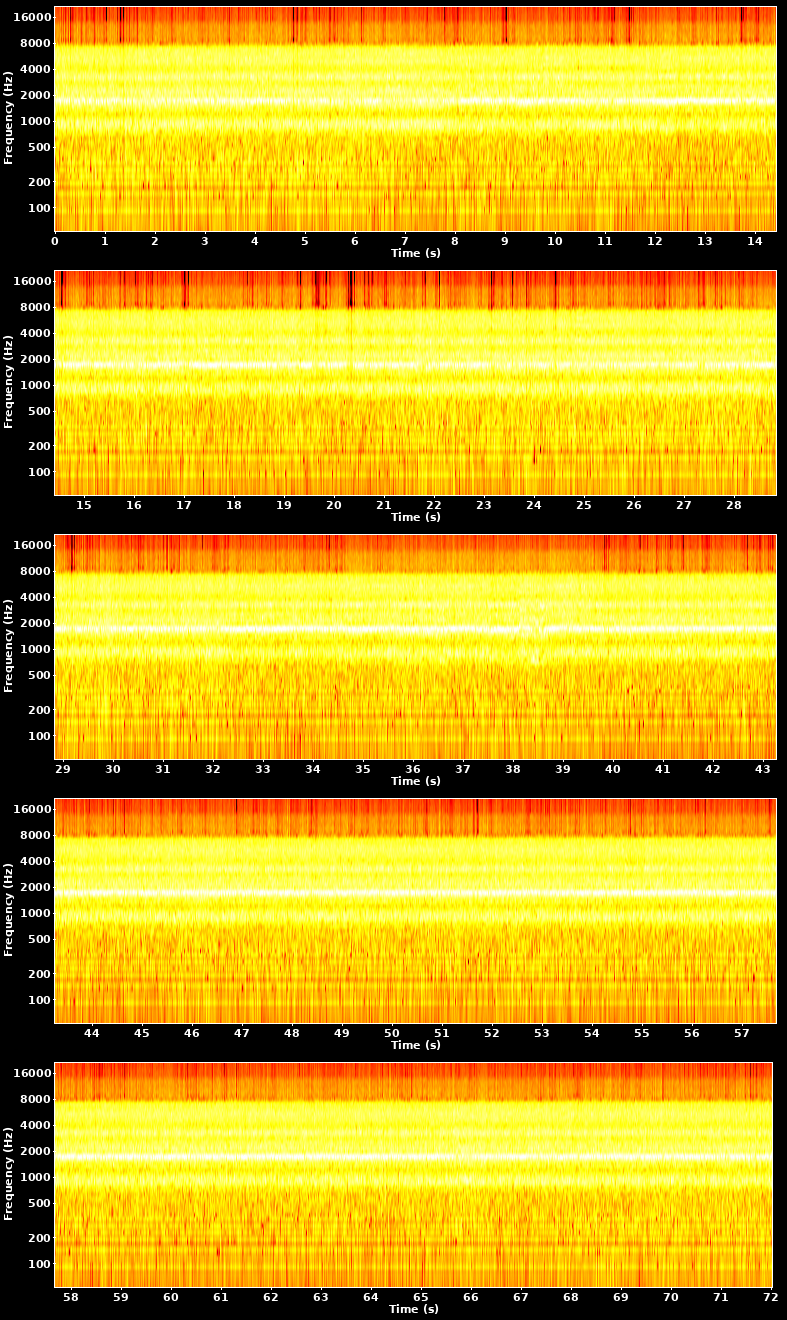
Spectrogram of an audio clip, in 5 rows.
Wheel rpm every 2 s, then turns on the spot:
230, 230, 230, 230, 230, 230, 230, 230, 230, 230, 230, 230, 230, 230, 230, 230, 230, 230, 220, 220, 230, 230, 230, 230, 240, 230, 230, 230, 230, 230, 230, 230, 230, 230, 230, 240.
none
